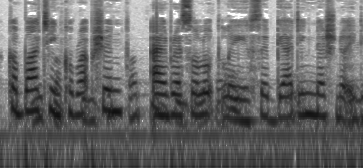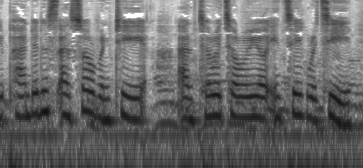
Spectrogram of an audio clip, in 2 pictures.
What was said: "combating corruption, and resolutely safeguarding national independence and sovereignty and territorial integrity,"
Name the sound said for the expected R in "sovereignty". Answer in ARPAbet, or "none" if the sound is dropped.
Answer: none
